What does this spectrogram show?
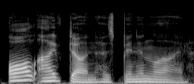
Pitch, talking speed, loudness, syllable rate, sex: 130 Hz, 215 wpm, -18 LUFS, 4.5 syllables/s, male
